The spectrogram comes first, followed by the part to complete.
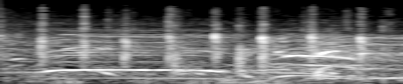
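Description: Several players' voices shouting and calling out over an engaged rugby scrum, some calls drawn out, with sharp clicks scattered throughout.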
